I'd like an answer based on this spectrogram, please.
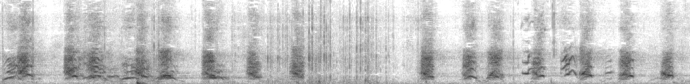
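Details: Several white puppies at a plum orchard yap in quick, high-pitched bursts, short sharp yips coming in clusters with brief pauses between runs.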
